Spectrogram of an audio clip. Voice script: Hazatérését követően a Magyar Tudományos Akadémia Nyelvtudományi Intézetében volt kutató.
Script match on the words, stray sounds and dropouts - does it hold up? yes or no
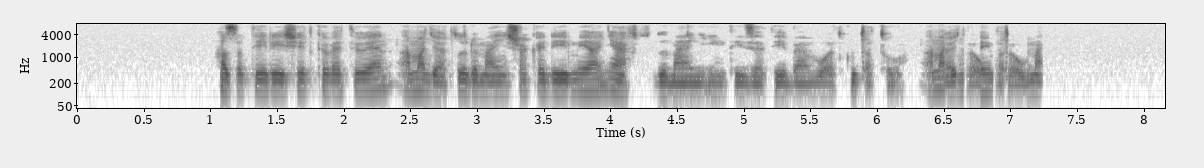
no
